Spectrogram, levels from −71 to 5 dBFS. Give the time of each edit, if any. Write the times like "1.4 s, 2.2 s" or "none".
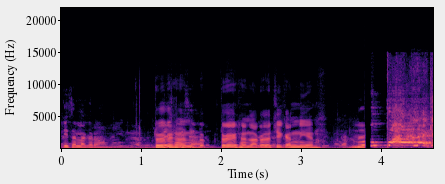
none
